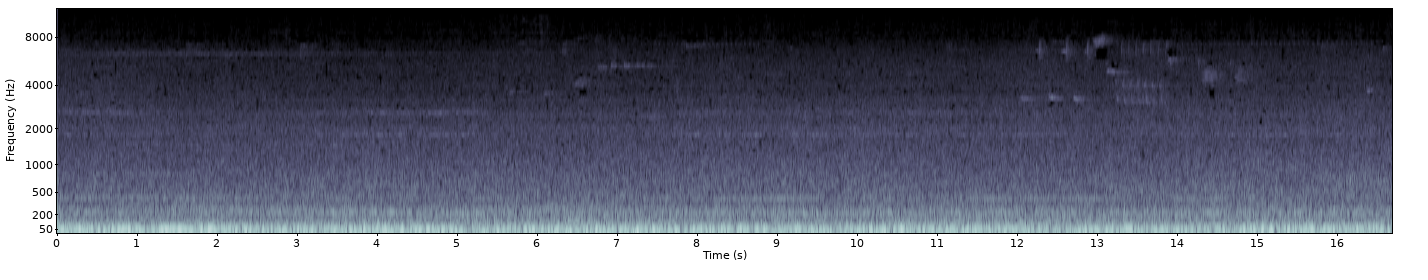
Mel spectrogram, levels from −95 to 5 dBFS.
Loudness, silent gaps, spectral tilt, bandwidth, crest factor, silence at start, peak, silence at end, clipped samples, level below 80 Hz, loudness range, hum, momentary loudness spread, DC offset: -31 LUFS; none; -8 dB/octave; 5.6 kHz; 12 dB; 0 s; -12 dBFS; 0 s; under 0.1%; -26 dBFS; 2 LU; none; 4 LU; under 0.1%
